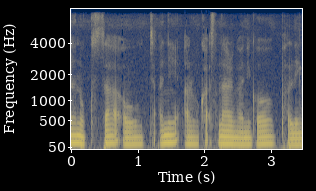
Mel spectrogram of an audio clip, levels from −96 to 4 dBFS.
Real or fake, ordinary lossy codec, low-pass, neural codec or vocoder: real; AAC, 48 kbps; 7.2 kHz; none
